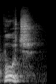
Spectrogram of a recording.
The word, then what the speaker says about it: Puig: sabe usted que encantarán su apellido se pronuncia puig y él decía así que qué curioso lo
